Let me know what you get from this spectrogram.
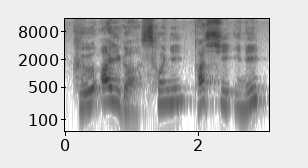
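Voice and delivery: slow sing-song 그 아이가 성이 가시이니 with the tune marked; Gyeongsang intonation. Shown as a demonstration. Lecturer models the question tune for the audience to copy. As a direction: lay out the melody slowly. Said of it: "그런 억양을 넣어서".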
